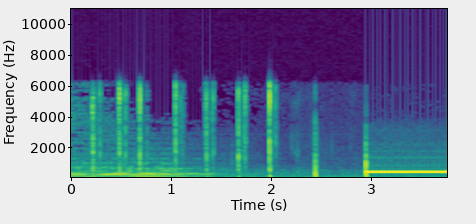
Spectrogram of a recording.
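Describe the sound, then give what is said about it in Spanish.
Several sharp clicks as a telephone number is dialed by hand, followed by a steady, unbroken telephone tone that holds to the end. “Antes de acostarme, y en previsión de que mi teléfono estuviera intervenido, marqué el número de la Cancillería Española.”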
